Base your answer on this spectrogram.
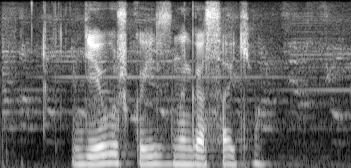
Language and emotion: Russian, neutral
